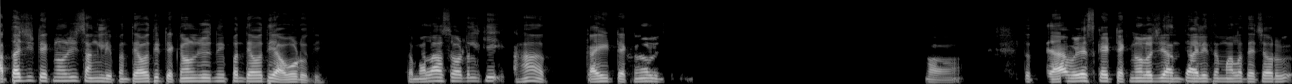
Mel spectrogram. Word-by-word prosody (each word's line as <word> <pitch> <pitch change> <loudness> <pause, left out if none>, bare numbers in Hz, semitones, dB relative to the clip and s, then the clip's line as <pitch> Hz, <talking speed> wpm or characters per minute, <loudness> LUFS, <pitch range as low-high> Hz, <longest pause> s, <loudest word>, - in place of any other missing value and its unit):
आताची 170 +1 +4
टेक्नॉलॉजी 170 +1 -1
चांगली 150 -2 -2
आहे. 135 - 0
पण 130 -1 -4
तेव्हा 135 +1 +5
ती - - +1
टेक्नॉलॉजी 150 +1 +1
नव्हती, 155 +1 -3
पण 150 -1 -2
तेव्हा 145 0 +3
ती 150 - +3
आवड 115 +2 +3
होती. 95 -5 -7 0.9
तर - - -5
मला 155 +5 +3
असं 160 0 0
वाटल, 155 0 -2
की 170 - -1 0.2
हां. 155 +3 -1 0.4
काही 130 +4 +3
टेक्नॉलॉजी 135 +1 -3 2.4
हां, 100 -3 -8 0.7
तर - - -4
त्यावेळेस 145 +5 +3
काही 155 -1 +3
टेक्नॉलॉजी 145 +2 +1
आणता 140 +1 +1
आली, 140 +1 +3
तर 145 - -4
मला 140 +1 0
त्याच्यावर 135 +1 0
145 Hz, 150 wpm, -21 LUFS, 135-155 Hz, 2.4 s, तेव्हा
